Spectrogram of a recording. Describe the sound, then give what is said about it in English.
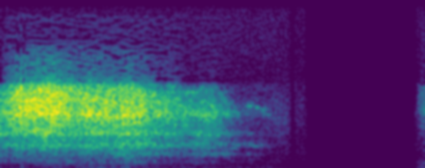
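A deep breath drawn in during a guided exercise: a soft, airy hiss that holds steady and then fades over about a second and a half, followed by a brief silence before another breath begins at the very end. “Breathe in.”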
